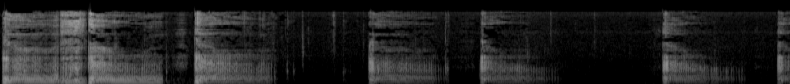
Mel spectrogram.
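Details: Gray fox in its burrow, described as ferocious: harsh, broadband growling snarls in bursts of about a second, separated by short silences, sounding close and enclosed.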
